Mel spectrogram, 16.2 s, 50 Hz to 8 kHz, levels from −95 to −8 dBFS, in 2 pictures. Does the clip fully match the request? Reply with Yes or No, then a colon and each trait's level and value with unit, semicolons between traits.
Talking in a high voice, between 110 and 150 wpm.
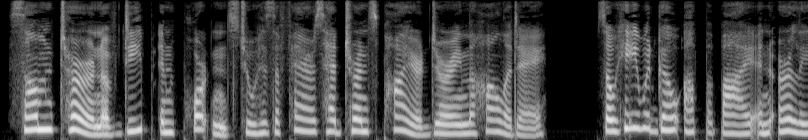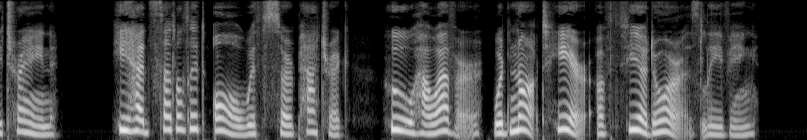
Yes: high, 220 Hz; average, 140 wpm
